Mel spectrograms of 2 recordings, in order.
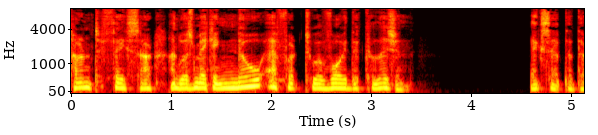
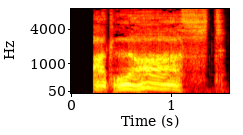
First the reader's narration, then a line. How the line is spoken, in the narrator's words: bellowed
